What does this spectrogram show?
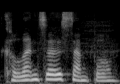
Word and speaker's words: Colenso-Semple: Oh no, I did not practice your last name pronunciation before we hopped on. Can you give us that please? That is Kenzo Simple. Keno Simple.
